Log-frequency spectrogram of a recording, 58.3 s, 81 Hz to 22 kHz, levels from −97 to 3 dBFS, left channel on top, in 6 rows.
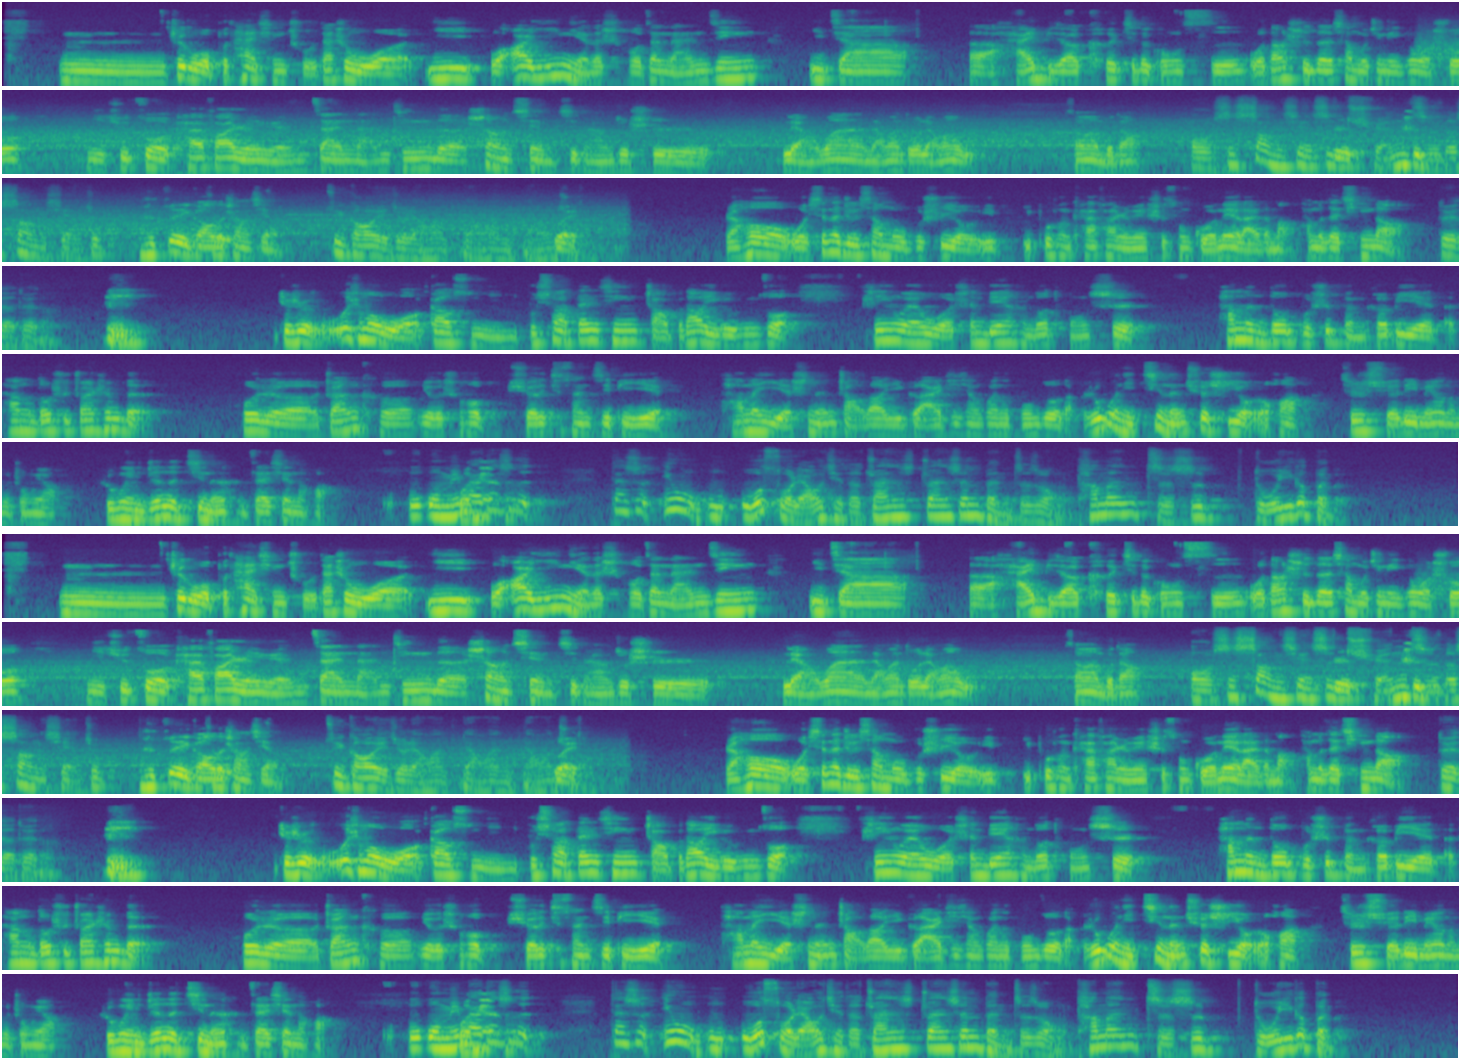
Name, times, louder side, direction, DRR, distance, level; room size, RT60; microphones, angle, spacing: voice 1, 0.0-5.0 5.4-6.1 6.4-9.9 10.3-14.4 14.9-16.2 16.9-17.3 18.4-18.8 19.0-19.2 20.3-21.3 23.1-23.3 24.2-28.8 29.8-30.1 30.9-36.7 37.2-39.8 40.5-43.3 43.6-48.9 49.2-50.8 51.6-52.0, right 3 dB, 40° right, 0.5 m, -22 dB
sound 1, 9.4-23.6, left 2 dB, 25° left, 0.9 m, -38 dB
voice 2, 17.6-20.1 20.8-21.0 21.6-23.3 29.0-29.5 51.3-52.1 52.6-57.4, right 3 dB, 75° right, 0.9 m, -24 dB
21.0 x 18.5 x 2.3 m
head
